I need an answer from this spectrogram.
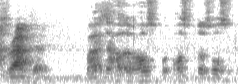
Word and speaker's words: Radboud: Okay, so this is some work by Victoria Paya, who's now in Radboud University in give me the right pronunciation. Radboud University. Say it again. Radboud.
